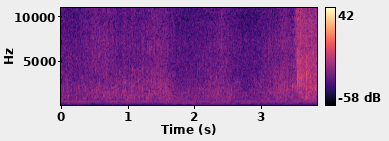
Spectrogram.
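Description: Leaves rustle close by.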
